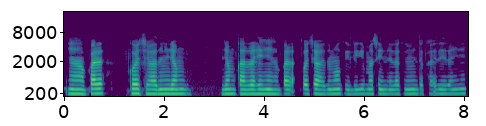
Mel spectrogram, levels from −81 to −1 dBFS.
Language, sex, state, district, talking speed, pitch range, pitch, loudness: Hindi, female, Chhattisgarh, Korba, 165 wpm, 200-210 Hz, 205 Hz, -27 LUFS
